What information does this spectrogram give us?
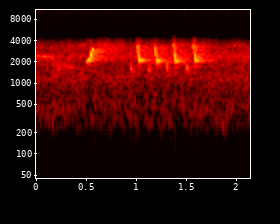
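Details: Afternoon song of a common nightingale, Gaasperzoom, 16 May 2012 at 15.30: one loud opening note, then a quick series of four sharp, falling strokes repeated in rapid succession, with faint hiss behind.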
